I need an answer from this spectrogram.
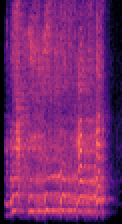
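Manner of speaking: high delighted laugh; real laugh. Real, not acted. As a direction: laugh out loud at the class answer. Laughs after asking class.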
